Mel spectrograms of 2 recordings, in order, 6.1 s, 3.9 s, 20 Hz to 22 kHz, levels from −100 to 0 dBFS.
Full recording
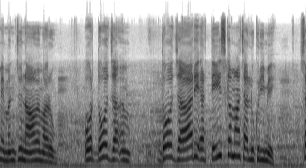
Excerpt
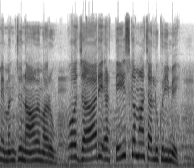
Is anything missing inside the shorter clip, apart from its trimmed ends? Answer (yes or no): yes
